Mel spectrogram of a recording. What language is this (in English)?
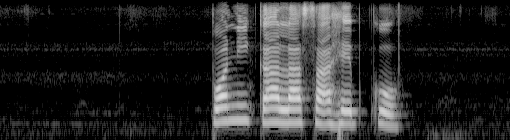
Nepali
